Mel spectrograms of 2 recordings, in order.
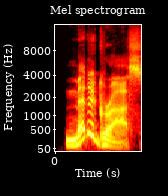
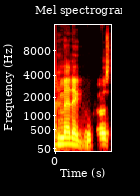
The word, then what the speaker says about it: Metagross: i say well okay let me look at the how to say it met uh gross it still spells it the same in the pronunciation g-r-o-s-s i can only imagine it's saying gross metagross all right we were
